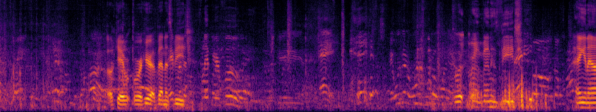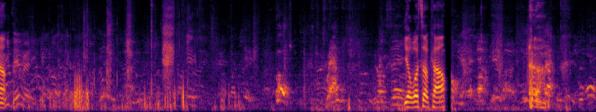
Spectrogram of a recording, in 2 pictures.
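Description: Men talk loudly and with animation close by, outdoors.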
